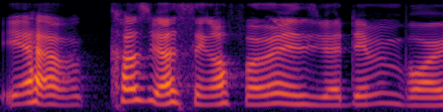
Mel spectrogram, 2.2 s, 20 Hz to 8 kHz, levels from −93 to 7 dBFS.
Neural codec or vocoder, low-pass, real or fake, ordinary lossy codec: none; 7.2 kHz; real; none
